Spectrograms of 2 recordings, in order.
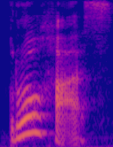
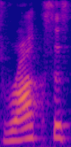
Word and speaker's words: Roxas: It's a character in Kingdom Hearts, but it's spelled like the province Rojas.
